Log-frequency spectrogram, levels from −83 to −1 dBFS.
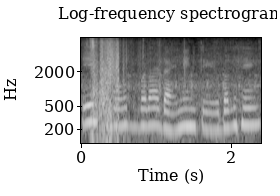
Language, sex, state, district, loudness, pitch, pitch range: Hindi, female, Bihar, Gaya, -22 LUFS, 225 Hz, 210-235 Hz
